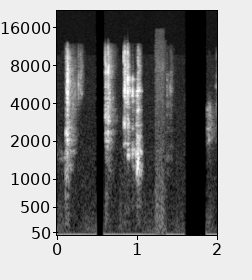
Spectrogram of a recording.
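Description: Near silence, with a few faint brief ticks in the first second.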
